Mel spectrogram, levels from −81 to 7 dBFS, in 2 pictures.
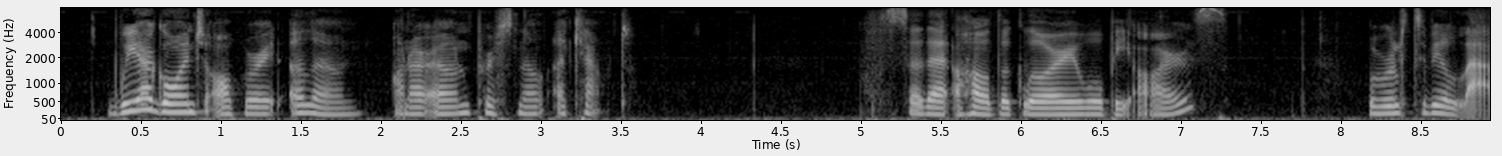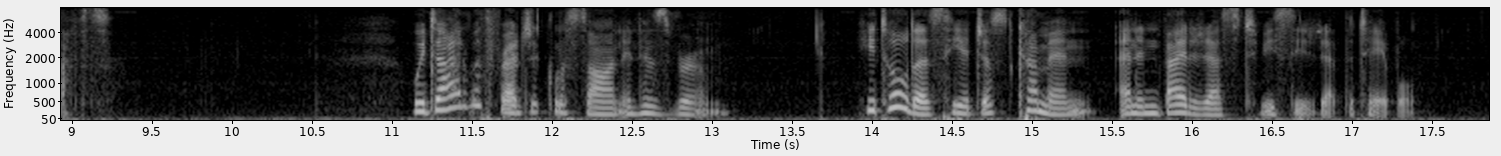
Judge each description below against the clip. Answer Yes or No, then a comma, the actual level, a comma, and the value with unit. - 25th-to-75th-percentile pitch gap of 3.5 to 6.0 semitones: Yes, average, 4.7 semitones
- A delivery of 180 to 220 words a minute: No, average, 150 wpm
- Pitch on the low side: No, high, 190 Hz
